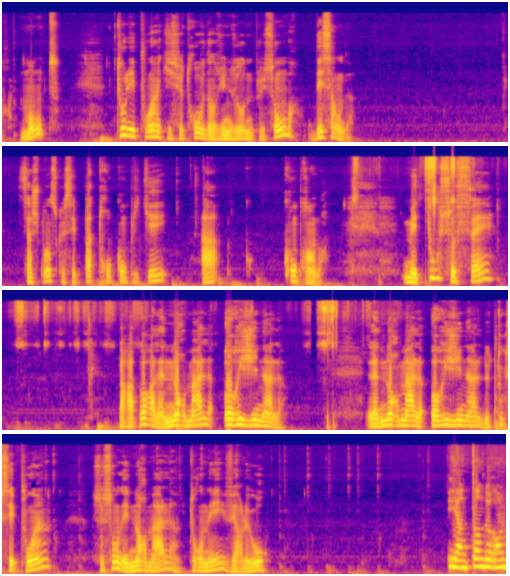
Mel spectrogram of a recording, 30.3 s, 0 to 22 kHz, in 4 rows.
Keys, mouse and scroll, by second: 1.6-2.1 alt+middle drag, 2.4-8.8 alt+drag, 9.2 alt+middle click, 9.6 alt+middle click, 10.1-10.6 alt+middle drag, 15.3 click, 16.7-17.5 alt+drag, 23.3 click, 24.2-25.0 drag, 25.3-25.6 drag, 25.9-26.2 drag, 26.9-27.2 drag, 27.6 drag, 28.0 drag, 29.0 click, 30.2 drag.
